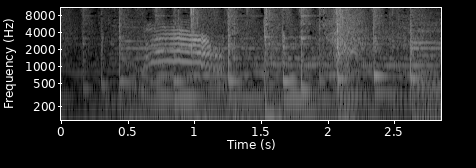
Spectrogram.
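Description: A cat meows loudly and insistently, a drawn-out rising-and-falling yowl followed by several shorter meows in quick succession, with a steady low background hum.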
